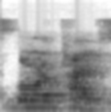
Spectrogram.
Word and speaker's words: Laura Tice: oh, PDG, yes, yes, Laura Tice. Yeah. Did I say her name right? yeah, that's right.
